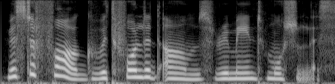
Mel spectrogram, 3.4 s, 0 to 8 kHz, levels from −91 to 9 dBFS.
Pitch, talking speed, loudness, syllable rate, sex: 215 Hz, 125 wpm, -17 LUFS, 3.8 syllables/s, female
